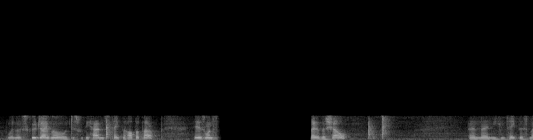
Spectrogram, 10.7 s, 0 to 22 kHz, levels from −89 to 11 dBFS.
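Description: At 4.34 s the audio stops moving forward. A short fading tail follows, then about 1.78 s of silence. Sound resumes at 6.25 s, picking up exactly where it left off. Nothing is lost, but everything after this point runs about 1.9 s late. This is a call audio freeze. Packets were likely held up in the network, and the jitter buffer ran dry. The receiver stretched the last sound briefly, then went quiet until data arrived.

From 6.86 s to 7.26 s comes a jitter buffer slow-down. The buffer is rebuilding its reserve. It repeats single pitch periods and slivers of pause, adding about 44 ms. That stretch plays at roughly 90% speed. The pitch holds steady, but sounds are drawn out slightly. Throughout, nothing reaches above 4 kHz, as expected from the narrowband G.711 call path.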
